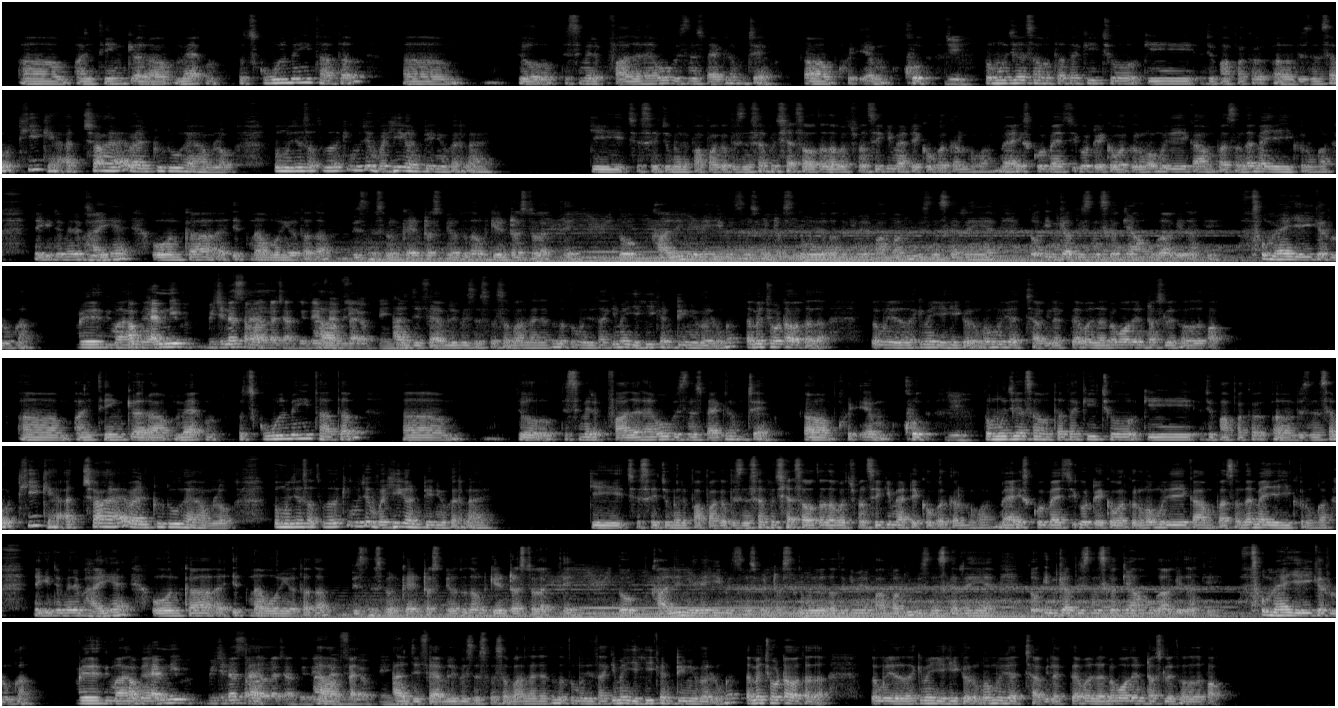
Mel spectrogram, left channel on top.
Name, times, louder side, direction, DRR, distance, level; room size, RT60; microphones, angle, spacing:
voice 1, 0.2-3.6 4.0-4.6 4.8-7.7 8.0-9.3 9.8-18.2 19.2-40.3 40.8-41.6 42.5-42.6 43.1-43.4 43.9-52.1, right 2 dB, 65° right, 4 dB, 0.6 m, -27 dB
sound 1, 29.2-39.8, right 1 dB, 25° right, 0.3 m, -32 dB
voice 2, 41.3-44.1, left 2 dB, 75° left, 2 dB, 0.9 m, -27 dB
3.1 x 2.1 x 2.2 m, 0.35 s
head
